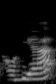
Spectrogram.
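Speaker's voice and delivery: "Oh ya" swung up at the end; questioning rise. Shown as a demonstration. Teacher comparing to an Indonesian question, rising tune. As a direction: lift "ya" in "Oh ya" like asking. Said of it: "seperti kita bertanya".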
